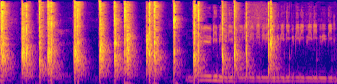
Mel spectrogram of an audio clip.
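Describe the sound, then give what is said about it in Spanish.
A short burst of applause: loud, sharp claps in quick, uneven succession. Midway a steady humming, voice-like tone enters underneath while the clapping thins out. “Pará, que le aplaude la fundamentación.”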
